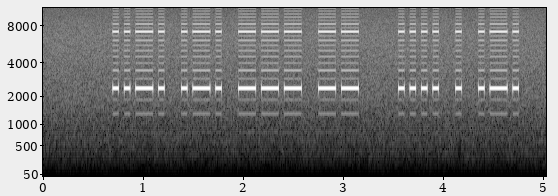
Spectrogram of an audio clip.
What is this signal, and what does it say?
Morse code, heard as a high beeper, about 21 wpm, 2400 Hz. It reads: FROM HER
